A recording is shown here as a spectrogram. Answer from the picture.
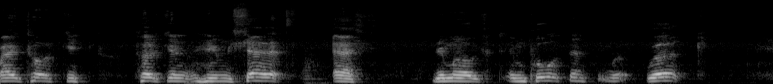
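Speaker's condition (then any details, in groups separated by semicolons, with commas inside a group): Cerebral palsy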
